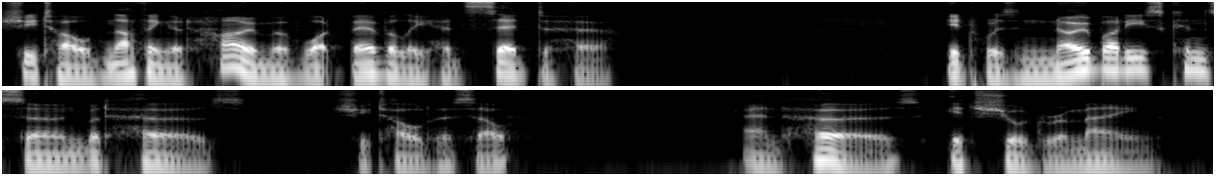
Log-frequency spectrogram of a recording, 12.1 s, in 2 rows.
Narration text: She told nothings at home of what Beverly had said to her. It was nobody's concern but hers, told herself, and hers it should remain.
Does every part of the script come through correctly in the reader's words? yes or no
no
